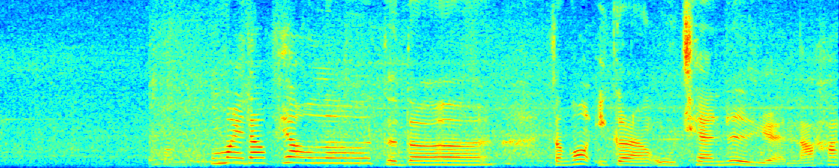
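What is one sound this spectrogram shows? A young woman speaks close up with animation.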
